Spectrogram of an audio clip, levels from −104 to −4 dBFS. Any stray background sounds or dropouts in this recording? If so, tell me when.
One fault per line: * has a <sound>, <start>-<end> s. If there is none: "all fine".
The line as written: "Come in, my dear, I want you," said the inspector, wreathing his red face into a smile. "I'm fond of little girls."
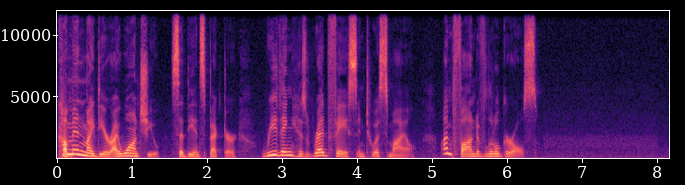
all fine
